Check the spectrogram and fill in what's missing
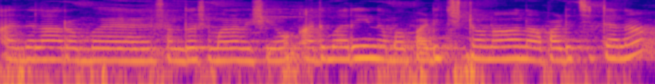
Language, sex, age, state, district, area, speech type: Tamil, female, 18-30, Tamil Nadu, Cuddalore, rural, spontaneous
